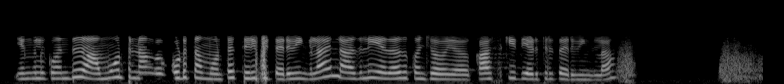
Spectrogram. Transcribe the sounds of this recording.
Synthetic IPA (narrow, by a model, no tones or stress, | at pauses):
ɛŋɡɐɭɯkːɯʋɐnd̪ɯɐmoːʈːɯnaːŋɡɐkʊɽɯt̪ːɐɐmoːʈːɯt̪ɪɾɯpːit̪ːɐɾɯʋiːŋɡɐɭaːɪlːɐɐðɪleeːðaːʋðɯkɔɲd͡ʒɔ̃kaːskiːðiɛɽɯt̪ːɯʈːɯt̪ːɐɾɯʋiːŋɡɐɭaː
